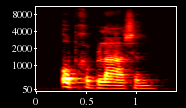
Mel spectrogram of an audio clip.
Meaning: past participle of opblazen
- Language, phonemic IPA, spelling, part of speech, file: Dutch, /ˈɔpxəˌblazə(n)/, opgeblazen, verb, Nl-opgeblazen.ogg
